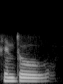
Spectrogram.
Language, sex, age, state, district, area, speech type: Bengali, male, 18-30, West Bengal, Nadia, rural, conversation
